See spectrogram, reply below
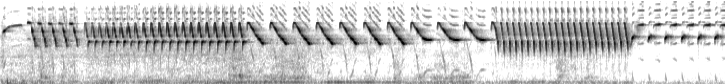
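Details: Energetic canary song for tutoring: loud rolling high trills, then a series of sharp descending whistled notes, another fast dense buzzing trill, and a closing run of quick chirps.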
